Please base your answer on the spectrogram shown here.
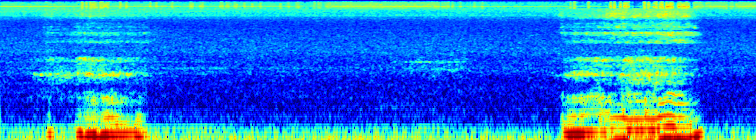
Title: S-norah 😴 the weimaraner snoring on the couch with Coco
